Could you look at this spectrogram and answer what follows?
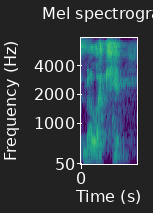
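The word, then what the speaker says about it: מלכים: We would transliterate this word as melakim. Melikim, kings, the kings.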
